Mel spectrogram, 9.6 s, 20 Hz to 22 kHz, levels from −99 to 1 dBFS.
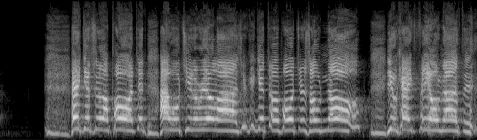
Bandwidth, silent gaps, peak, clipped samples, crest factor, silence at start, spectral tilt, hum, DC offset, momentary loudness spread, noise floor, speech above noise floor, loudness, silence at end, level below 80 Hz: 18 kHz; none; -6 dBFS; under 0.1%; 18 dB; 0.95 s; -1.5 dB/octave; none; under 0.1%; 13 LU; under -90 dBFS; over 66 dB; -23 LUFS; 0.05 s; under -90 dBFS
